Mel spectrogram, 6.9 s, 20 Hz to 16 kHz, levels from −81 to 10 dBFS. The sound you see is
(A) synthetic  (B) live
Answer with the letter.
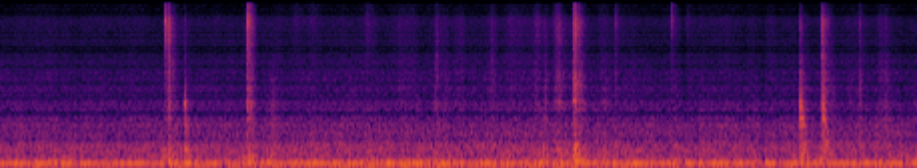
A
